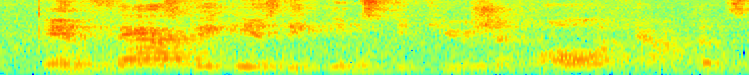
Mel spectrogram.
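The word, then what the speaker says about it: FASB: it's called fin Cal Accounting Standards Board it's pronounced as in English fby and fby is the institution all accountants get together they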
